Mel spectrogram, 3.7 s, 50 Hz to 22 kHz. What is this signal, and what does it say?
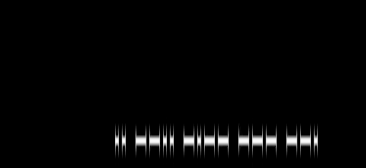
Morse code, heard as a keyed tone, about 36 wpm, 700 Hz. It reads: IZYOG
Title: Code Groups - 5 Letters - 35wpm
